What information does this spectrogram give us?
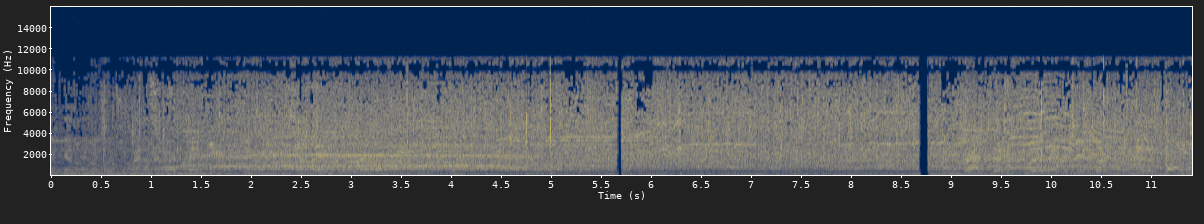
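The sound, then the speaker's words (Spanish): A large crowd at the Miami tennis tournament gives a sustained ovation to retiring tennis player David Ferrer after his loss to Frances Tiafoe, with dense applause and cheering voices holding at a steady, loud level for over ten seconds and one brief break near the end. “Ovación para David Ferrer, sí, señor.”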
